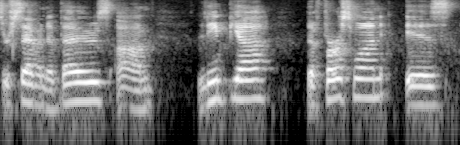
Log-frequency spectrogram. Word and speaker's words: limpia: asked the definition of limpia okay that's how you say it olympia in spanish the definition of this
